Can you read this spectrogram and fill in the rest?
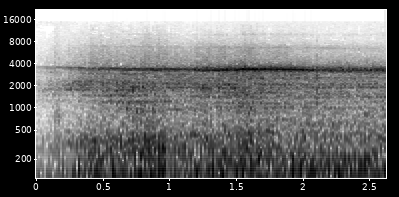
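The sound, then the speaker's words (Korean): A steady jet engine roar from an airplane flying to Japan, with a broad rushing rumble and a sustained high whine running throughout, fairly loud and continuous with no talking. “그 길로 정희 씨는 다시 일본 비행기를 탔습니다.”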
